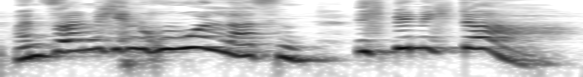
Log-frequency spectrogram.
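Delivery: high, loud, frantic wail; panicked cry. A narrator's reading. Wizard hiding from the knocking, a loud panicked wail. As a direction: cry out in panic with your ears covered.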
